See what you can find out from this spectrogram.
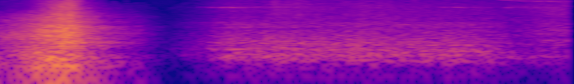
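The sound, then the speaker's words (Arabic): A metro train on rails, heard by passengers riding aboard: a loud whoosh rushes past at the start, a brief hush follows, then a steady, moderate rumble of the train running continues to the end. “مش كنا ركبنا حاجة تانية غير المترو ده”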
